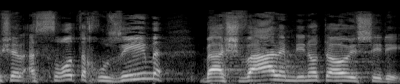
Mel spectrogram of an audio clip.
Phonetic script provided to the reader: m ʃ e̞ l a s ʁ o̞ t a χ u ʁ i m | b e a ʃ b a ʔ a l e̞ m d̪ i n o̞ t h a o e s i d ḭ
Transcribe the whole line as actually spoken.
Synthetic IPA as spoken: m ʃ e̞ l a s ʁ o̞ t a χ u z i m | b e a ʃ v a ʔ a l e̞ m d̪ i n o̞ t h a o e s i d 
